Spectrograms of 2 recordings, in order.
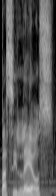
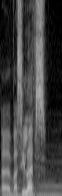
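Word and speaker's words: Basileus: The other thing is the title of the king of Sparta, Basileos, actually in Greek, I was told would be pronounced Vasilevs.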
